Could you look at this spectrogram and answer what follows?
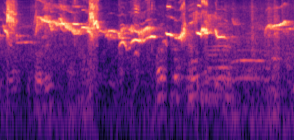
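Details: An agitated kacer, or oriental magpie-robin, sings while fighting and fanning its tail. Its song is a flowing string of clear, falling whistles with short harsh notes mixed in.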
